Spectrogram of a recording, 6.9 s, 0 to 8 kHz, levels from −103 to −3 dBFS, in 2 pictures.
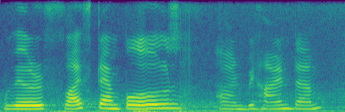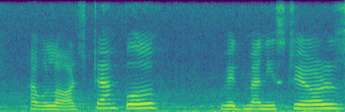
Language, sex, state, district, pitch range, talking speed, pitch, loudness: English, female, Punjab, Kapurthala, 245-290 Hz, 105 wpm, 265 Hz, -16 LUFS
